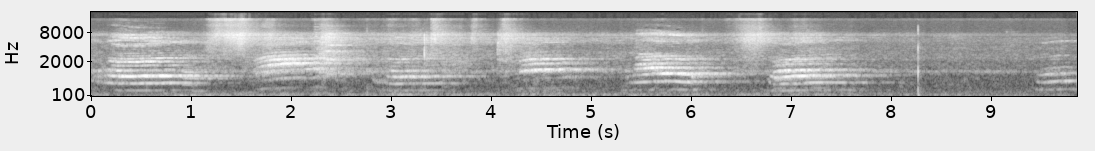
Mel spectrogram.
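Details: Female domestic cat named Pretty in heat during mating season, calling for a male cat; drawn-out harmonic meows repeated about every second and a half, with a sharp click near the end.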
